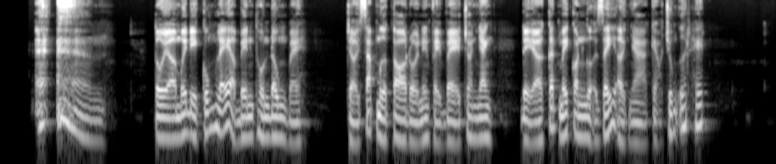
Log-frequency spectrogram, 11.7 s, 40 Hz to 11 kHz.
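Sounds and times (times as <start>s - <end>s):
speech: 0.5s - 1.6s, 2.3s - 4.6s, 5.2s - 10.7s
man clearing his throat: 0.6s - 1.6s.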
